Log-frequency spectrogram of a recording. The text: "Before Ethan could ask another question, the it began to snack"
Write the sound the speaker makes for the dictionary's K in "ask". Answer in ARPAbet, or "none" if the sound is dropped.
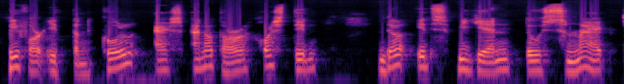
none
